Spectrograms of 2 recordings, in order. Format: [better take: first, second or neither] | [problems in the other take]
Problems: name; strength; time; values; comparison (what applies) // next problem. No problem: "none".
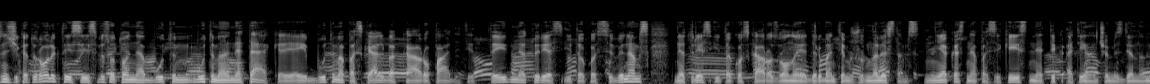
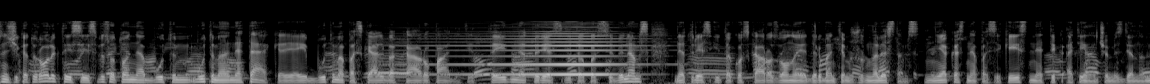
first | background sound (Bowed string instrument); 3 dB above the speech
